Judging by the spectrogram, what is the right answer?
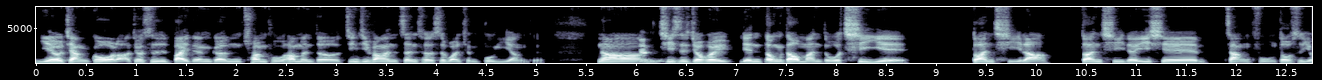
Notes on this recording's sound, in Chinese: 我們這次用遠端來錄音。音質聽起來不是很優。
